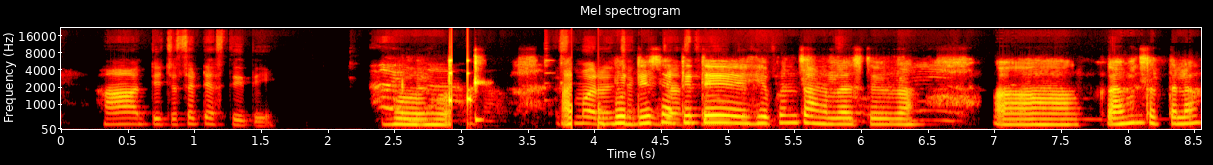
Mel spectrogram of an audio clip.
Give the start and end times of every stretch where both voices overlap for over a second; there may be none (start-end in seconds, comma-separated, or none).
4.2-5.9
